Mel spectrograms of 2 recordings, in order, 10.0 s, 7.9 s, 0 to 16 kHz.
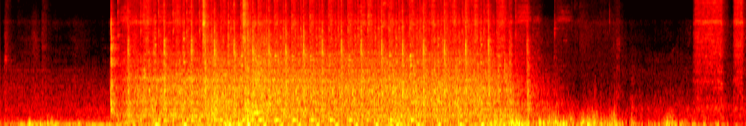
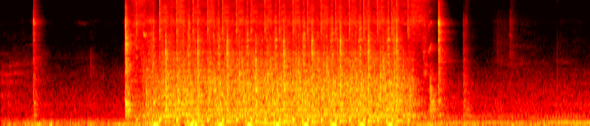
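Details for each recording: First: Speedex model 1630 garden tractor, single-cylinder engine (likely not original) with belt starter, after fitting a new carburetor: catches after a few tries and settles into a steady quick putter; runs. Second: Speedex 1630 garden tractor with a new carburetor and a belt-driven starter, engine likely not original: about four seconds of steady starter churning at roughly two to three turns a second, with no firing. Cranks but won't start.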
